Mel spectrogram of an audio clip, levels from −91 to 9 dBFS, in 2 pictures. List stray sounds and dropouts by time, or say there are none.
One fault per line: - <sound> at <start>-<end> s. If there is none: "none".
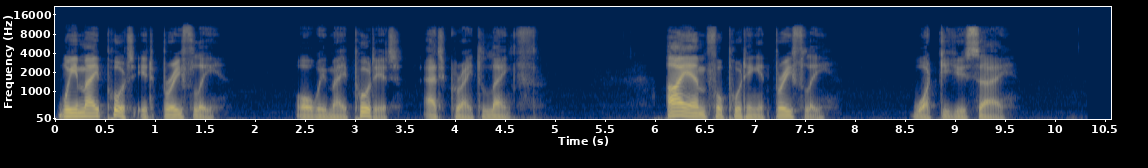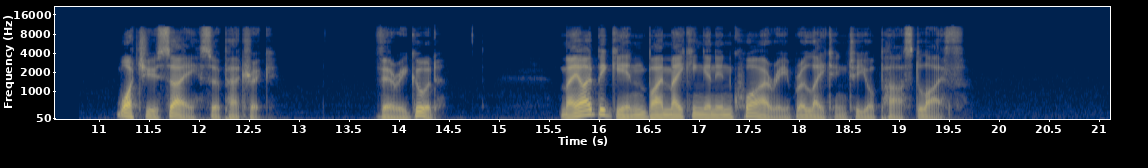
none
